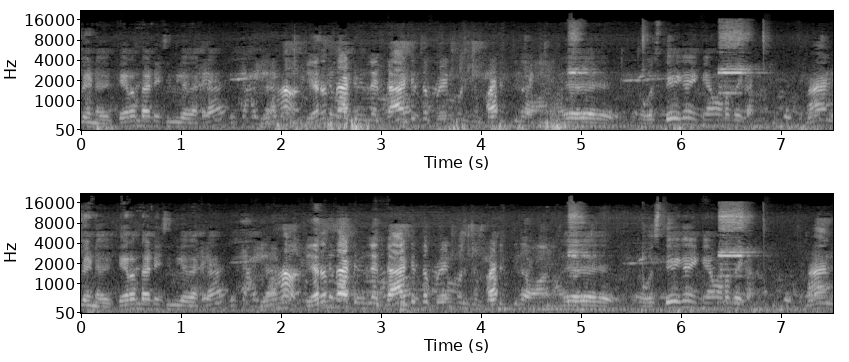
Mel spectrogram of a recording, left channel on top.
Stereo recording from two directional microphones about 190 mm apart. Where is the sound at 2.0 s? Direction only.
60° right (ahead or behind).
